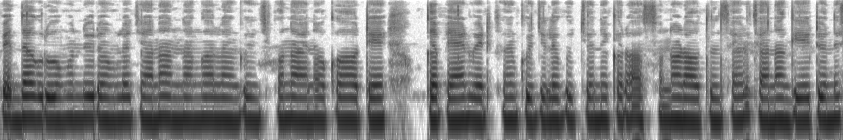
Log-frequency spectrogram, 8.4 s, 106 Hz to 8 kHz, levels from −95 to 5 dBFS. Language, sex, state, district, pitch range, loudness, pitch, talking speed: Telugu, female, Andhra Pradesh, Anantapur, 195-200 Hz, -16 LUFS, 200 Hz, 165 wpm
